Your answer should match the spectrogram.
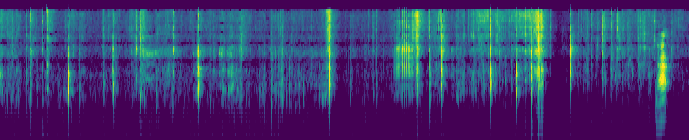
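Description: A Hot Wheels blister pack being opened by hand: plastic and cardboard crinkling and tearing, with many sharp, irregular clicks and snaps.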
